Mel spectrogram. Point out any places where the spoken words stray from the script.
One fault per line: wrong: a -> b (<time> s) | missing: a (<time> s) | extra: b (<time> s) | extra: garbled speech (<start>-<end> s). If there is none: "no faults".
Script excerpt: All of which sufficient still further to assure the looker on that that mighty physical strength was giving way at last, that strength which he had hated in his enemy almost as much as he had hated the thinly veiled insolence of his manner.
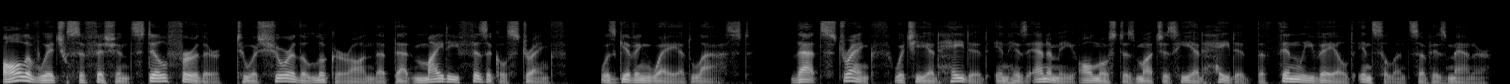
no faults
